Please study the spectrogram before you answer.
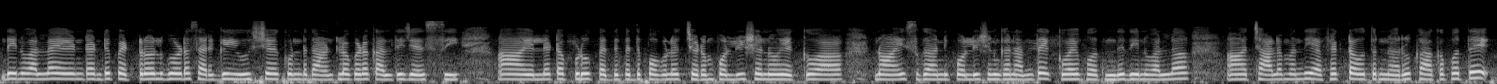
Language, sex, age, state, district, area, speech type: Telugu, female, 60+, Andhra Pradesh, Vizianagaram, rural, spontaneous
